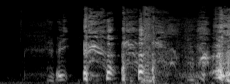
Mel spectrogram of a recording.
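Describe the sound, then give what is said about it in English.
A man coughing in a rapid run of several harsh, throaty bursts, loud and close together, with no talk over them. “I made him cough at that one.”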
